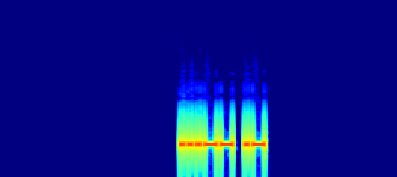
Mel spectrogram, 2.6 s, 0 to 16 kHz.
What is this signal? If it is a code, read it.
Morse code, heard as a keyed tone, about 46 wpm, 700 Hz. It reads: 3A
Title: Common Cut Numbers - 2-Digit 45wpm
